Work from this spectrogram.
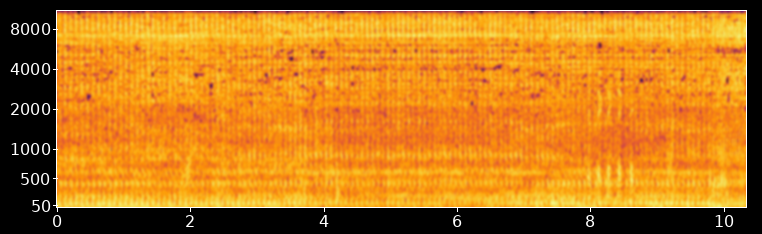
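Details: Yamaha Mio M3 scooter with very rough engine sound: loud, rough, fast metallic clatter over the idle throughout; suspected valve train knock, though piston rod, crank bearing or roller weights also suspected before teardown.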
